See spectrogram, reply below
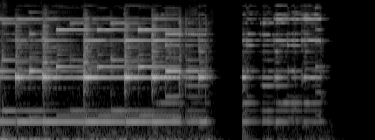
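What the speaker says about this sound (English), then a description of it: "Forgot to put my phone on vibrate." A phone ringtone plays a bright, repeating electronic melody, loud and close. It cuts out for a moment and resumes briefly before stopping, with no one talking over it.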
